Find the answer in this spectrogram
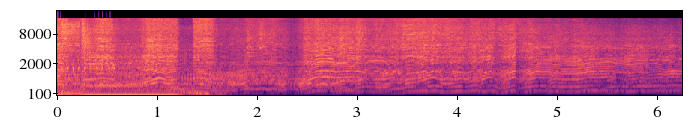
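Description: A heavy electronic bass beat for about the first second, giving way to motocross bike engines revving on a dirt track. Several engines are heard at once, their pitch rising and falling as the throttles open and close.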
